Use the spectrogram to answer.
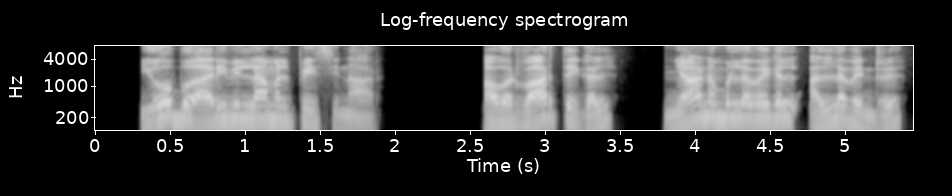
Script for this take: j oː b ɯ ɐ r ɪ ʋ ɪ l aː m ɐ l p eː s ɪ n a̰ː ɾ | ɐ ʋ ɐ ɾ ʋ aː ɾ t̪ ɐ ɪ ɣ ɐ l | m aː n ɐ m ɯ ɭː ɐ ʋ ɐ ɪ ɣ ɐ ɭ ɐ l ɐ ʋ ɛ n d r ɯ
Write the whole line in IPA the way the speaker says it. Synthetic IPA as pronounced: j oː b ɯ ɐ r ɪ ʋ ɪ lː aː m ɐ l p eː s ɪ n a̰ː ɾ | ɐ ʋ ɐ ɾ ʋ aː ɾ t̪ ɐ ɪ ɣ ɐ ɭ | ɲ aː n ɐ m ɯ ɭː ɐ ʋ ɐ ɪ ɣ ɐ ɭ ɐ lː ɐ ʋ ɛ n d r ɯ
